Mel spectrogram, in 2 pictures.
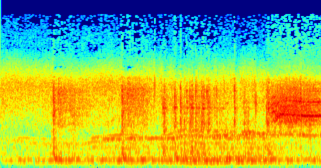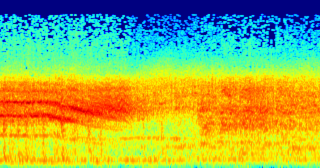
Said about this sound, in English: Knock on the door, Rochester. I'm holding the jug. Okay. I'll knock, you scaredy cat.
